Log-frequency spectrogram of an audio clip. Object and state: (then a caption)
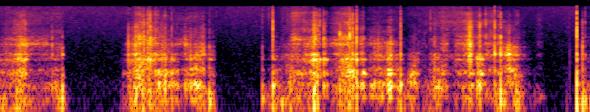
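Metal stereo microphone being scratched. Fingertips and nails scratch and rub the ridged metal capsule heads of a small X/Y stereo microphone with a hollow metal body. Bursts of close, gritty scraping and rubbing are broken by brief silent gaps, with a sharp tap near the end.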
